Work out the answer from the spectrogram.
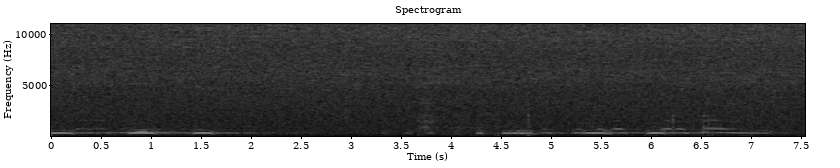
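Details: Great horned owl hooting low and muffled: three hoots, a silent gap, then a longer run of about five hoots in an uneven rhythm, with faint clicks in the background.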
